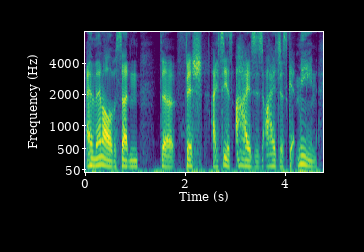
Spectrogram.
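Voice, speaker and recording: A woman improvising a children's story in a casual, animated, conversational way, acting out the dialogue as she goes. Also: extremely low pitch, moderate pace, no room sound.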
